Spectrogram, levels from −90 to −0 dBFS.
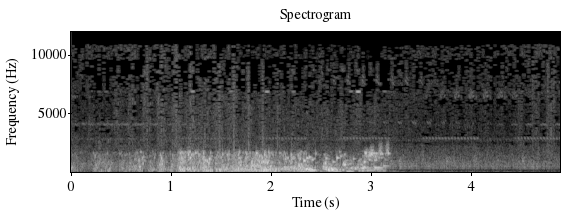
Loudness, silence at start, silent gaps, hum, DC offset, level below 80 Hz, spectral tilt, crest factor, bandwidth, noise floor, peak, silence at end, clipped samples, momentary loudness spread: -25 LUFS; 0 s; none; none; under 0.1%; -58 dBFS; -6 dB/octave; 18 dB; 11.5 kHz; -47 dBFS; -10 dBFS; 0 s; under 0.1%; 23 LU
